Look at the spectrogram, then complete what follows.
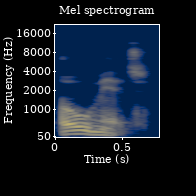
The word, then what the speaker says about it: omit: But she wants to say omit. Use a long O like no and go.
